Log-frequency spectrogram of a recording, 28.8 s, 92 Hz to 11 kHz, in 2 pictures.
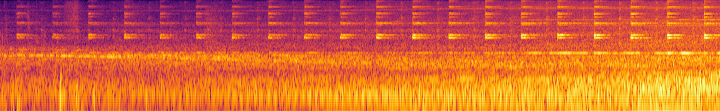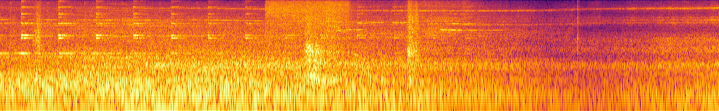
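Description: Long Island Rail Road DM30AC diesel locomotive hauling bilevel coaches, approaching and passing at speed with its bell ringing in a steady beat of about three strikes every two seconds that grows louder as it nears. The rumble and wheel noise swell to a peak about two-thirds of the way through, with a brief hiss, then ease as the train goes by.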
